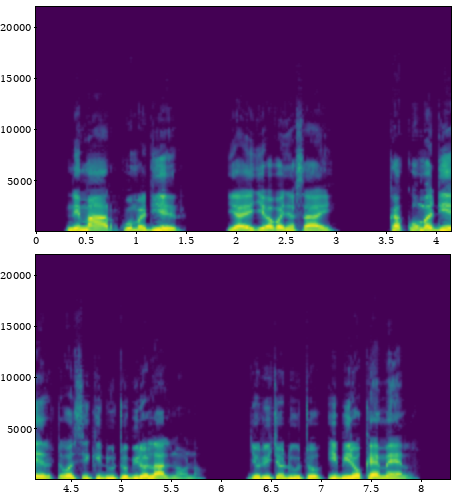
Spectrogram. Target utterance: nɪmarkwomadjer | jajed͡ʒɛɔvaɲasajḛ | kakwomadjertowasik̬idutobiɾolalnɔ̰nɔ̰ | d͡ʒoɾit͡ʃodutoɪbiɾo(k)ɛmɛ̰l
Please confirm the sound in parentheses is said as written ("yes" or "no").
yes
